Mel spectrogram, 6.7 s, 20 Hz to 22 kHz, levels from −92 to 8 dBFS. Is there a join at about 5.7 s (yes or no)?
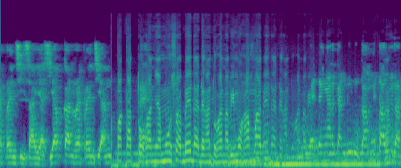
no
